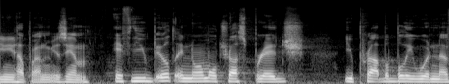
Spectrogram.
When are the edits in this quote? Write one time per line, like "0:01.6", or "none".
0:01.1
